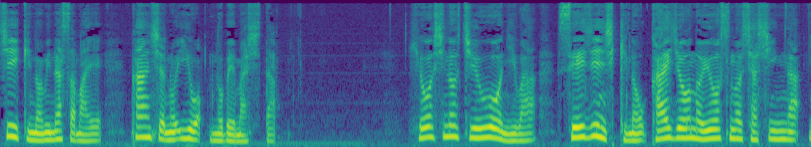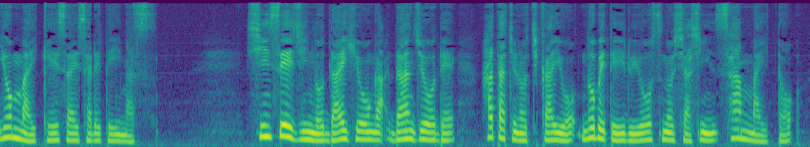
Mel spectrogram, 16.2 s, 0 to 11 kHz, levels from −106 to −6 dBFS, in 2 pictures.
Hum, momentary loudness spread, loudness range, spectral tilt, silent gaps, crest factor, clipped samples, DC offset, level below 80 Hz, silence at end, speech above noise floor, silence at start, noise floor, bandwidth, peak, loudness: none; 11 LU; 5 LU; -6.5 dB/octave; none; 16 dB; under 0.1%; under 0.1%; -58 dBFS; 0.2 s; 39 dB; 0 s; -59 dBFS; 10.5 kHz; -6 dBFS; -21 LUFS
